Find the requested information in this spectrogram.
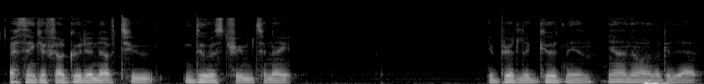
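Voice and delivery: ordinary talk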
